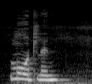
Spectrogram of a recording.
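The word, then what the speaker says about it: Magdalene: seen from orgasm bridge maudlin included solely for the reason that everyone pronounces its name wrong when they first come here keys short for gone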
